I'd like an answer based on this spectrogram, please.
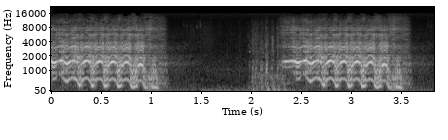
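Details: Two loud whinnies about a second apart from a Slovenian cold-blooded horse, an endangered autochthonous Slovenian breed; each call is a fast, shaking, vibrato neigh lasting about a second, harmonically rich, with near silence between them.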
